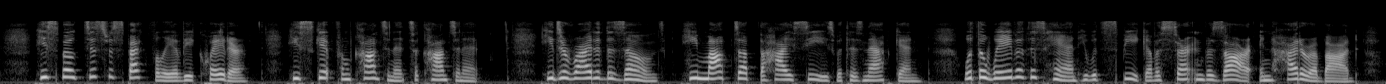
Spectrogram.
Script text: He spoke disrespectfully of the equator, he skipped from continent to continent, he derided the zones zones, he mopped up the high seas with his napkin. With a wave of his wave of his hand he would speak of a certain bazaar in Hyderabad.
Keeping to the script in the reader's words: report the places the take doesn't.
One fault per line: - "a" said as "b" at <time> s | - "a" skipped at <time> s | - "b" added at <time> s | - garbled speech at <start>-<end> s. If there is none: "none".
- "zones" skipped at 6.7 s
- "wave of his" skipped at 10.4 s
